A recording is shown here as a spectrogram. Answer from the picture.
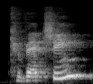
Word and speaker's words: kvetching: She talks about kvetching.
